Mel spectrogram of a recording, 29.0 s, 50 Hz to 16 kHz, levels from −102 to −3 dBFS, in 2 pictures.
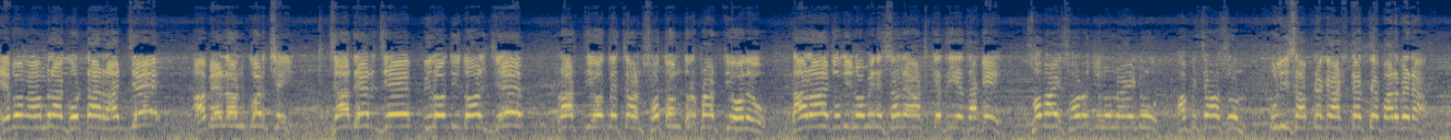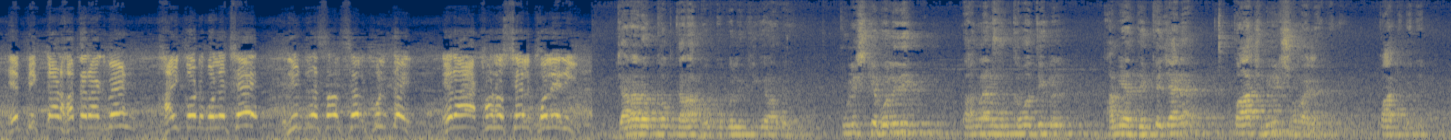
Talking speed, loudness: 120 wpm, -23 LUFS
